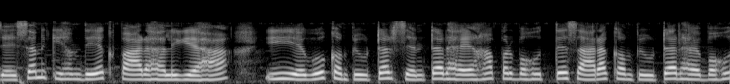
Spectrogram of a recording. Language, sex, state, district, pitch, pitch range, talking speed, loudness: Hindi, female, Bihar, Katihar, 245 Hz, 225-265 Hz, 190 wpm, -14 LUFS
